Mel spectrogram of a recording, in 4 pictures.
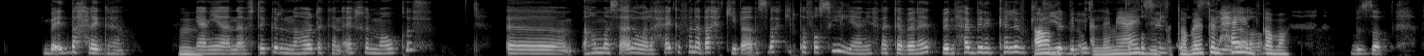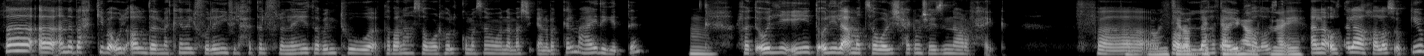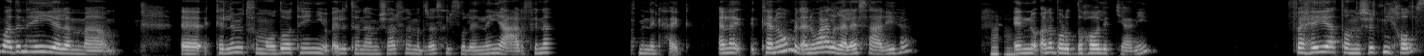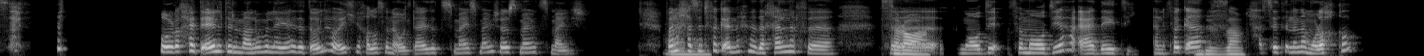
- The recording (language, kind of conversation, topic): Arabic, advice, إزاي أتعامل مع صراع جذب الانتباه جوّه شِلّة الصحاب؟
- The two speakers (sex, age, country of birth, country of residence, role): female, 30-34, Egypt, Egypt, advisor; female, 35-39, Egypt, Egypt, user
- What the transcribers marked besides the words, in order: laugh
